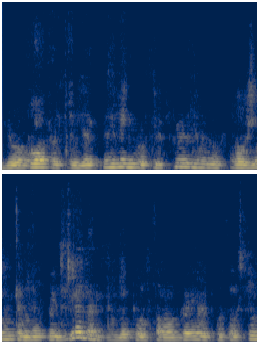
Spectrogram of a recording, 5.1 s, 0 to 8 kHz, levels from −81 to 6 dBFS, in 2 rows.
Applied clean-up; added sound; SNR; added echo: neural mask model DeepFilterNet 3.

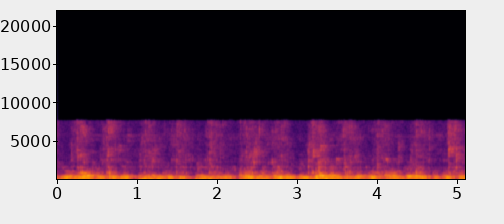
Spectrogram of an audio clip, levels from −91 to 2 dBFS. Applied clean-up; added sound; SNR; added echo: none; Dog; 10 dB; reverberation time 0.7 s.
